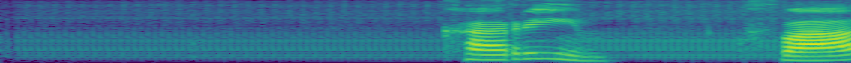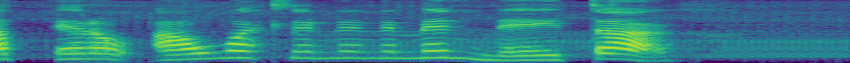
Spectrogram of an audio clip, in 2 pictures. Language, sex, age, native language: Icelandic, female, 40-49, Icelandic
